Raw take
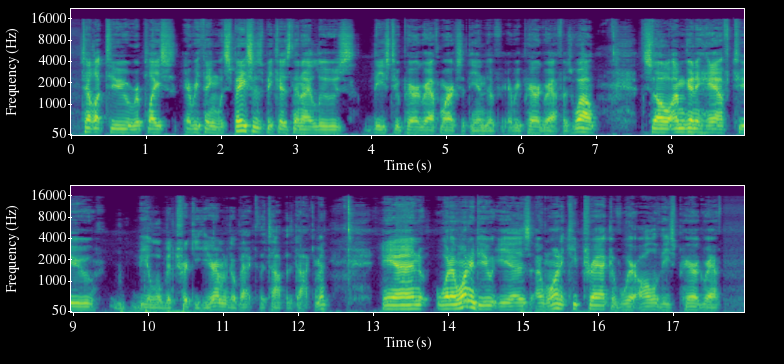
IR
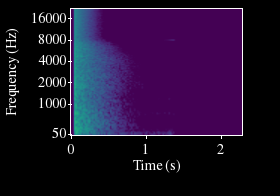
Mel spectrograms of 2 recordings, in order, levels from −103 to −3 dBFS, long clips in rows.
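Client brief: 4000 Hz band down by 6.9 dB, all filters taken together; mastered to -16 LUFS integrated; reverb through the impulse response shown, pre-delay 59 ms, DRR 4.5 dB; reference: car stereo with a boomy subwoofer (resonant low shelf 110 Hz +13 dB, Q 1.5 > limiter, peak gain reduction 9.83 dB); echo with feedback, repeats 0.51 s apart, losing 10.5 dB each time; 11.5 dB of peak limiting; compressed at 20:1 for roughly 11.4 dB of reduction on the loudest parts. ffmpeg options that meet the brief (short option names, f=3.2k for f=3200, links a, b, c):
-filter_complex "[0:a]equalizer=f=4k:t=o:g=-9,acompressor=threshold=-20dB:ratio=20,alimiter=limit=-16.5dB:level=0:latency=1,aecho=1:1:510|1020|1530:0.299|0.0896|0.0269,asplit=2[a][b];[1:a]atrim=start_sample=2205,adelay=59[c];[b][c]afir=irnorm=-1:irlink=0,volume=-15dB[d];[a][d]amix=inputs=2:normalize=0,lowshelf=f=110:t=q:w=1.5:g=13,volume=12dB,alimiter=limit=-6dB:level=0:latency=1"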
